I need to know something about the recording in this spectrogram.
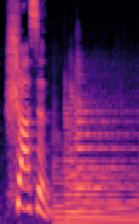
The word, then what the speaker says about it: शासन: नहीं नहीं इट्स शासन पहले श फिर स इट मींस हुकूमत गवर्नमेंट बेब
